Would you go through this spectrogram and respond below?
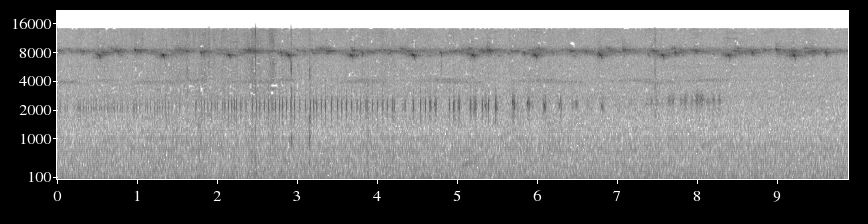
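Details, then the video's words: Soft purring from one of two wrestling male Barrington's tree frogs, a long run of fast, even pulses lasting several seconds and fading out, with a constant shrill insect buzz behind. "Male Barrington's Tree Frogs Fighting"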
